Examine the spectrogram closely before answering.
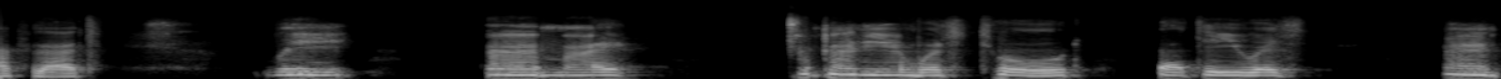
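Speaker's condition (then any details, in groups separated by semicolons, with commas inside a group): Cerebral palsy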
